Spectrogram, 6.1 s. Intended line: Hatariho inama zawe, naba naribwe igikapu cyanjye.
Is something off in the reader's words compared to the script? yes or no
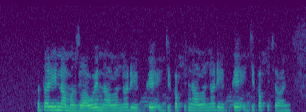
yes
